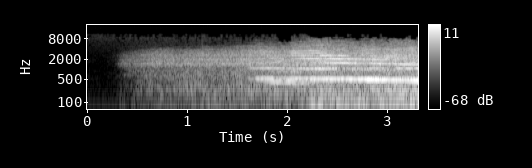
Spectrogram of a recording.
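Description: train passing

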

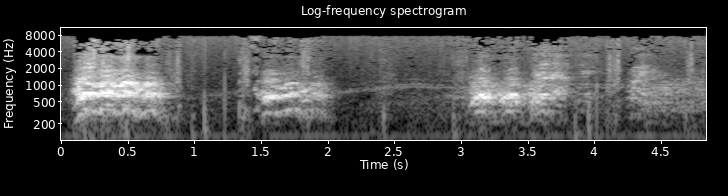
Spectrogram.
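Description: dog barking

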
